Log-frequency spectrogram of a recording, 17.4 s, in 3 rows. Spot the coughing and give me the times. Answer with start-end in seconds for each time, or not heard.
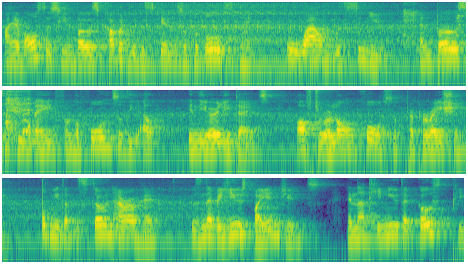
5.0-6.2.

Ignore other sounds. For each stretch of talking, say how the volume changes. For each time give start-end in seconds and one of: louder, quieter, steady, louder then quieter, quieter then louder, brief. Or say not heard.
0.0-17.3 steady.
